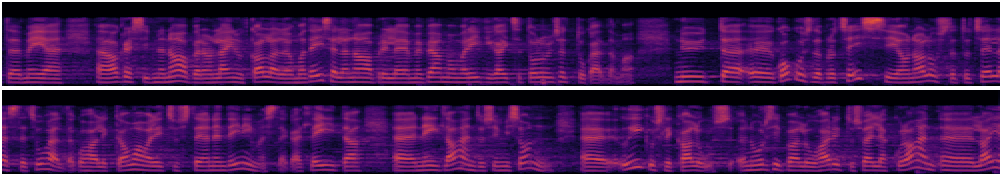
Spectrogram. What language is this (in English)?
Estonian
